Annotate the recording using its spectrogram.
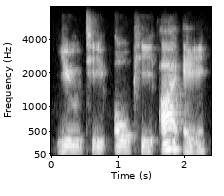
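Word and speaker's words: eutopia: from the fact that in English Utopia u-t-o-p-i-a no place and Utopia e-u-t-o-p-i-a good plays are pronounced the same however most contemporary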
